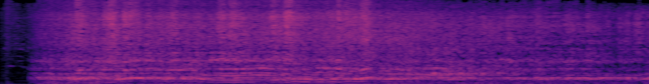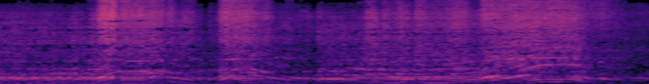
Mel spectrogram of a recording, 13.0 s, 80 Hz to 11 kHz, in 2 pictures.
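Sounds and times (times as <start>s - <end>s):
Formula 1 car engine revving leaving the pit box: 0.3s - 12.9s.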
